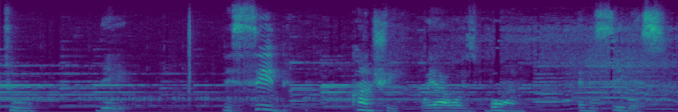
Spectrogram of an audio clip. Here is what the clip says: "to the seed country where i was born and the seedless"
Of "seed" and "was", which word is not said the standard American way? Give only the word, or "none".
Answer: none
